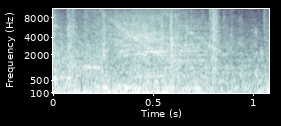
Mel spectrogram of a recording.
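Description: Weapon magazine reload in Helldivers 2 during a bug fight, a quick burst of mechanical clicks and ratcheting metal against dense, loud game noise.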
